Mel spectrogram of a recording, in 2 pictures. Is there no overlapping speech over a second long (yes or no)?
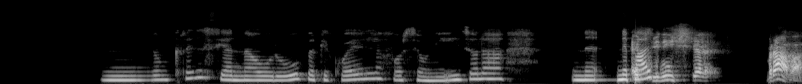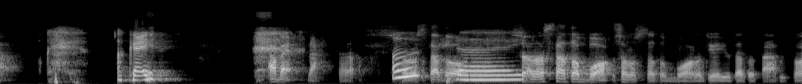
no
